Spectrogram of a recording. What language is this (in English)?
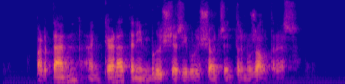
Catalan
